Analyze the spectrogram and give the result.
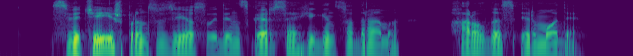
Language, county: Lithuanian, Telšiai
